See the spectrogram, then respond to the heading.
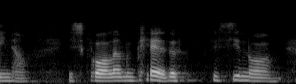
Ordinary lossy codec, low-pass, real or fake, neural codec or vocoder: none; 7.2 kHz; fake; codec, 16 kHz in and 24 kHz out, 0.8 kbps, FocalCodec, streaming, 65536 codes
